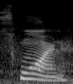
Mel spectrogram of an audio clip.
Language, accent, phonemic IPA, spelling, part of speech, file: English, US, /swɔɹn/, sworn, verb / adjective, En-us-sworn.ogg
- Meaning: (verb) past participle of swear; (adjective) 1. Given or declared under oath 2. Bound as though by an oath 3. Ardent, devout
